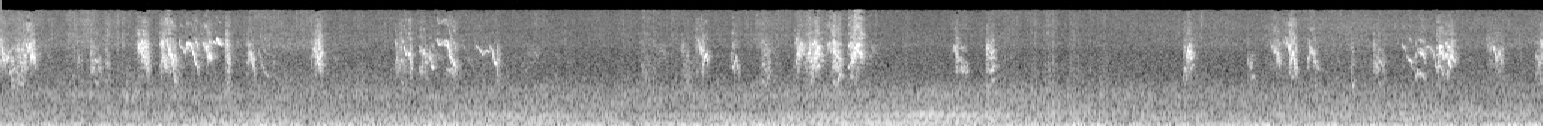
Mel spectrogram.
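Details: Canary song of scattered bursts of high chirps and quick trilled notes with gaps between, over a steady low hum and faint tonal background noise.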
